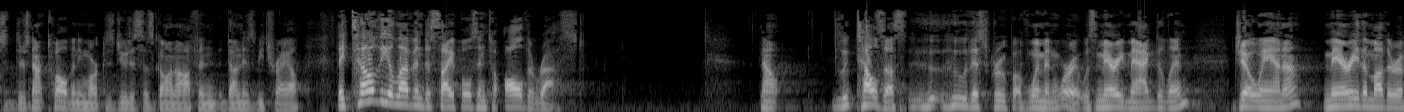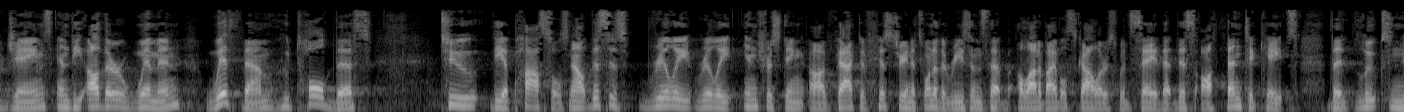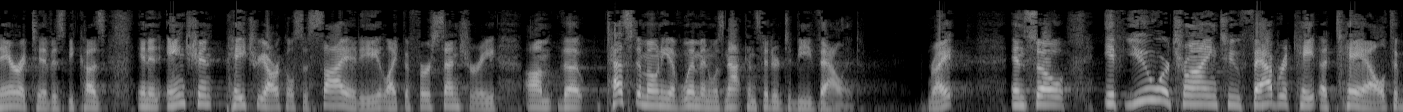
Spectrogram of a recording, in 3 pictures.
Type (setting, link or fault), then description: setting, large echoing room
